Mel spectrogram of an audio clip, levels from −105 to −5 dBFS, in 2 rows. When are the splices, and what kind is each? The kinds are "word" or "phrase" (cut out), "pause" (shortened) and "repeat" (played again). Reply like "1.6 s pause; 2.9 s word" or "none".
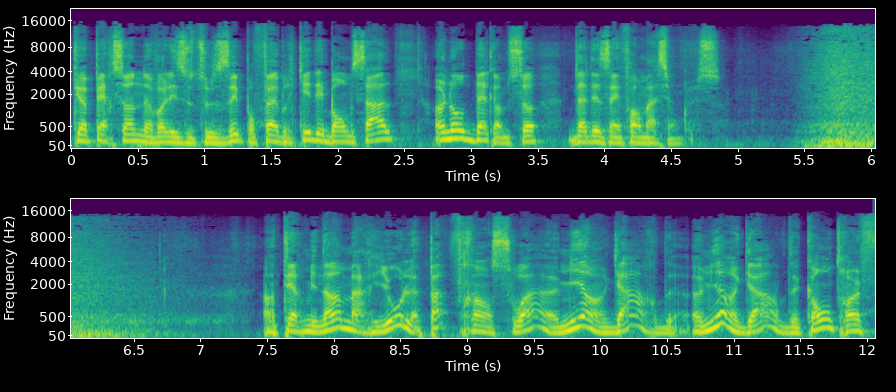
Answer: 3.1 s word

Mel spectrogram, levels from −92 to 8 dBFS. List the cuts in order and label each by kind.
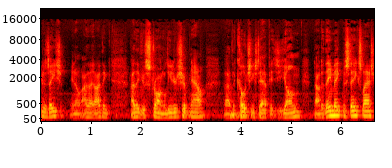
2.9 s word

